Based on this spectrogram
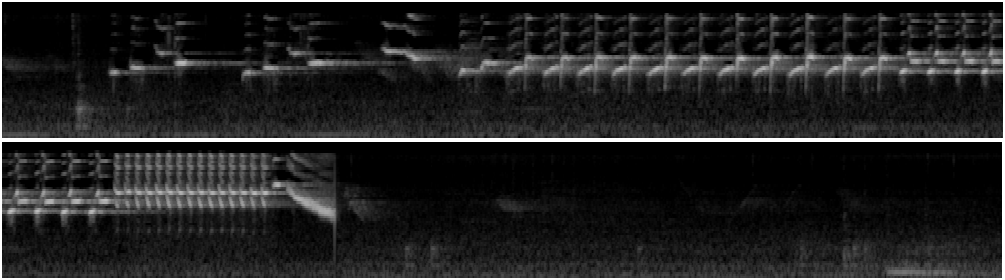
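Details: Goldfinch × canary hybrid singing cleanly without errors, a recording meant to stimulate males to sing and teach young birds: short rising whistled notes, then a long fast run of buzzy repeated notes ending in a harsh dense trill, then silence.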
